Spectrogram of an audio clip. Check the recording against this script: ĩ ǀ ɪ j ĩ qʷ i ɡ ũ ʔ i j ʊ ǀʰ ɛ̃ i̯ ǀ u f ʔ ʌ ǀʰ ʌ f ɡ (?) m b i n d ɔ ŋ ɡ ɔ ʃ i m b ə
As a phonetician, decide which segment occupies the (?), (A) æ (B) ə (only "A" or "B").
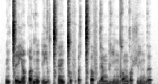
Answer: A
